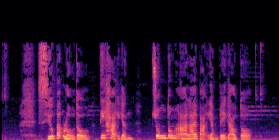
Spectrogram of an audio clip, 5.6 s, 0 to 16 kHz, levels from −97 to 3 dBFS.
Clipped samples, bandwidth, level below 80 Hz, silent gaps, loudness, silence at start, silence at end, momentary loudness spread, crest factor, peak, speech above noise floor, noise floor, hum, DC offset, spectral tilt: under 0.1%; 11.5 kHz; -50 dBFS; none; -20 LUFS; 0.45 s; 0.5 s; 14 LU; 18 dB; -2 dBFS; 27 dB; -47 dBFS; none; under 0.1%; -5 dB/octave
